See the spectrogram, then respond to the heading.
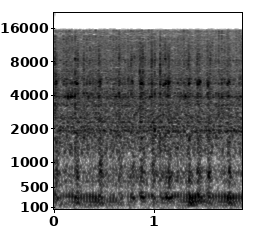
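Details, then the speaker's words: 2007 Toyota Sienna in drive with the brake on, steering at full right lock: a rough, gritty grinding from the front of the engine bay with a visibly wobbling pulley; owners suspect the belt tensioner and idler pulley. "all right honey so you can see how it's gting and making that grinding noise"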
